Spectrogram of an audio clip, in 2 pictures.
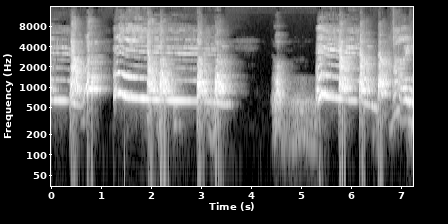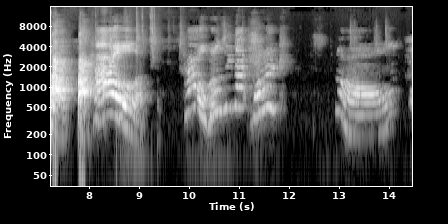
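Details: Pet dog coaxed by its owner into howling indoors: long, drawn-out howls sliding gently downward, then a second round of howling broken into short yelping, bark-like notes, with a human voice joining in.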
